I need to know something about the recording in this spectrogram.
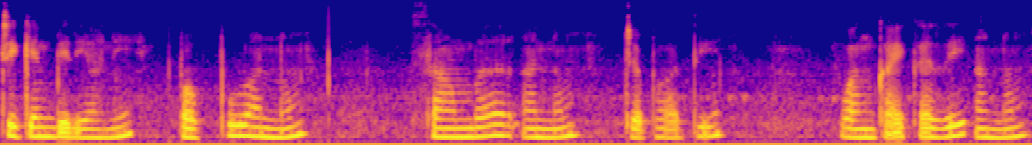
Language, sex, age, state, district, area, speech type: Telugu, female, 30-45, Andhra Pradesh, Kurnool, rural, spontaneous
